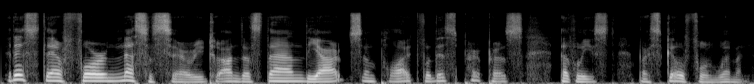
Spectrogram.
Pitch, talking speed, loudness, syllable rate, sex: 140 Hz, 135 wpm, -18 LUFS, 4.4 syllables/s, male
